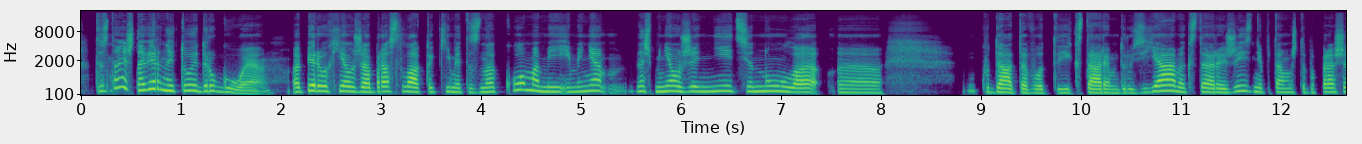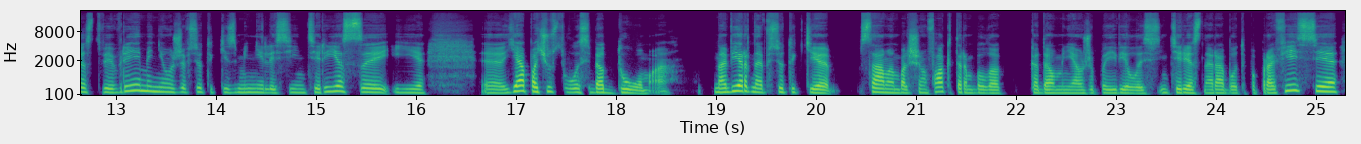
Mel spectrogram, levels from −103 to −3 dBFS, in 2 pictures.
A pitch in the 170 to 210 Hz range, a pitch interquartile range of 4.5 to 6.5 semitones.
Yes: medium, 185 Hz; average, 5.1 semitones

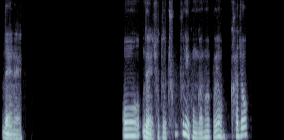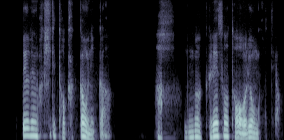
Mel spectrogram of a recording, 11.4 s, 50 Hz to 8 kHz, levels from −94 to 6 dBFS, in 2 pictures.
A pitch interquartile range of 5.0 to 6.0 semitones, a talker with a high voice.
No: wide, 5.4 semitones; low, 125 Hz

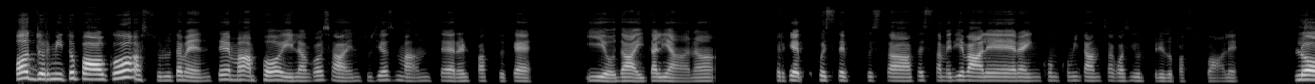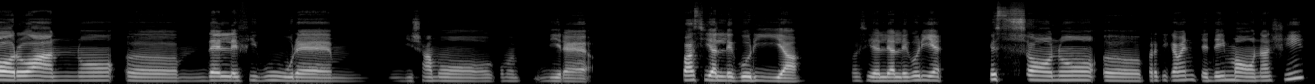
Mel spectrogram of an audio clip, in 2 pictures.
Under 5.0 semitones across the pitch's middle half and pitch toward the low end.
No: average, 2.7 semitones; medium, 180 Hz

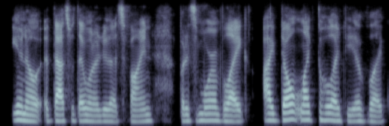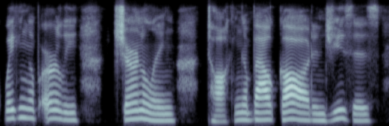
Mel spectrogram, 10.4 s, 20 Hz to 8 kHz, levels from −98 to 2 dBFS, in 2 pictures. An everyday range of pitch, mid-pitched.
Yes: average, 3.2 semitones; medium, 160 Hz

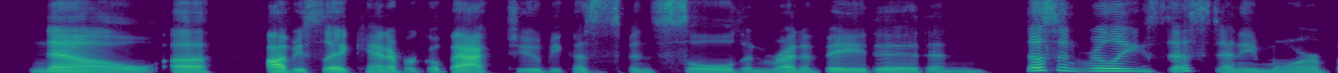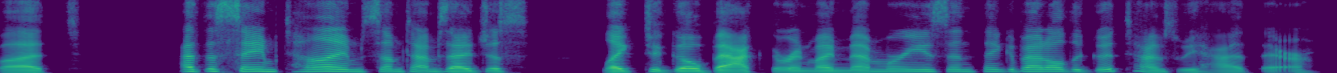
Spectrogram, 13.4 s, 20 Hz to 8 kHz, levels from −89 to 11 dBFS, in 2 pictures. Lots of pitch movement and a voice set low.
No: wide, 6.0 semitones; medium, 160 Hz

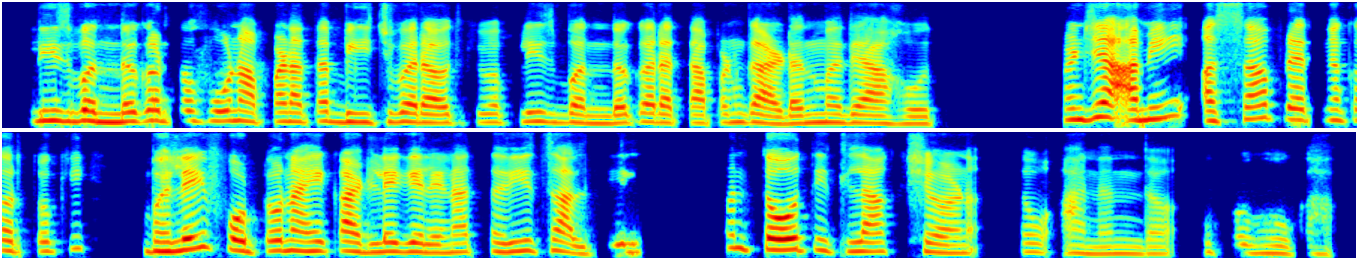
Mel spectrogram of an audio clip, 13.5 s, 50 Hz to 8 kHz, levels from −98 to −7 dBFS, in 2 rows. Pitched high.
Yes: high, 205 Hz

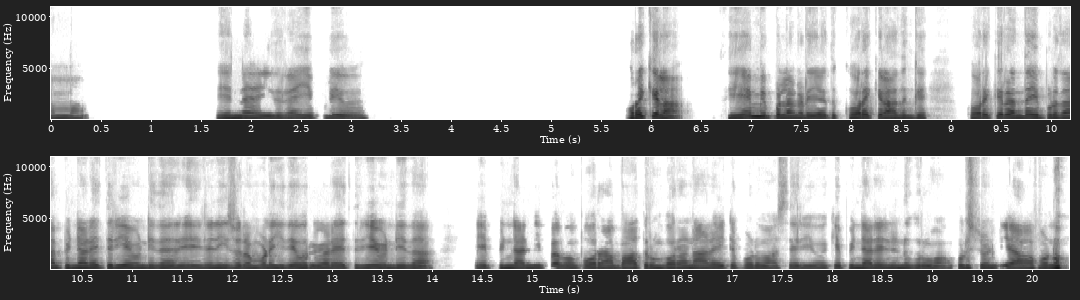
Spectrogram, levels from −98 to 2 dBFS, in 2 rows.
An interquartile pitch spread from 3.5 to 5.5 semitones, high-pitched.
No: narrow, 2.5 semitones; high, 210 Hz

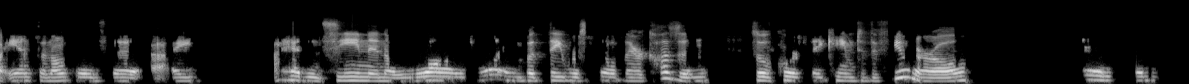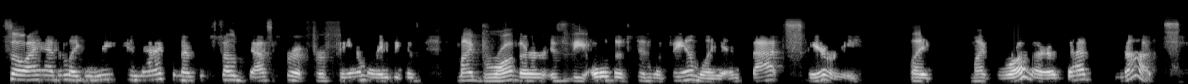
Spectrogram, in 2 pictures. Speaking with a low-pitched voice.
No: medium, 175 Hz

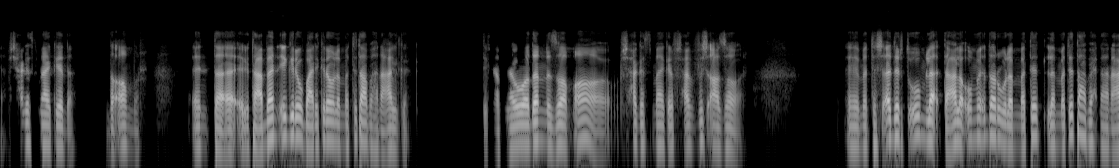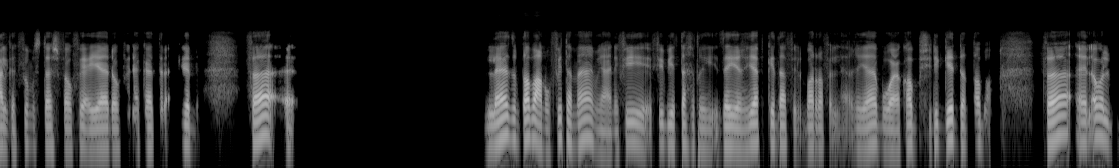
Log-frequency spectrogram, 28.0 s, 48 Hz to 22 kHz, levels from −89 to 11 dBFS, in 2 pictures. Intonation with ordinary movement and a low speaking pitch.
Yes: average, 3.5 semitones; low, 120 Hz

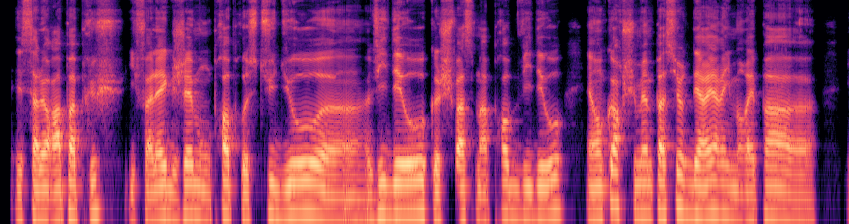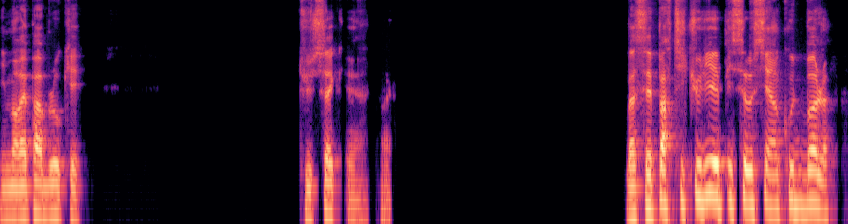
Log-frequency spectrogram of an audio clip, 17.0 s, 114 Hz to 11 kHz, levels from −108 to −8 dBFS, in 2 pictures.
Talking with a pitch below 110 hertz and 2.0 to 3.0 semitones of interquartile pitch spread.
No: low, 125 Hz; narrow, 2.5 semitones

